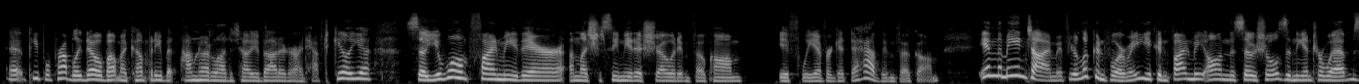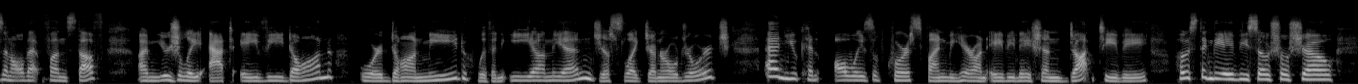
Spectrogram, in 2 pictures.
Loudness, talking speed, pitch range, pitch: -27 LUFS, 225 wpm, 170-235 Hz, 190 Hz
